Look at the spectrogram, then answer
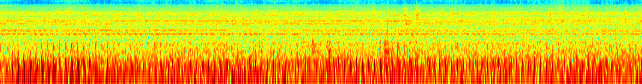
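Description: A simulated airliner taxis toward a runway in a flight simulator game, its engines holding a steady, faint whine and drone with a low rumble underneath that stays even and continuous throughout.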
